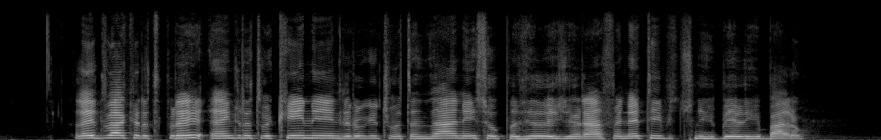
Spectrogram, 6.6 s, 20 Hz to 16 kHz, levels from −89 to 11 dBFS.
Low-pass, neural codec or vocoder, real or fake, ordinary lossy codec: 14.4 kHz; codec, 44.1 kHz, 7.8 kbps, Pupu-Codec; fake; none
